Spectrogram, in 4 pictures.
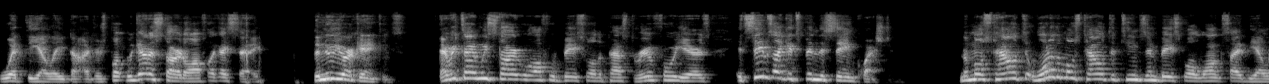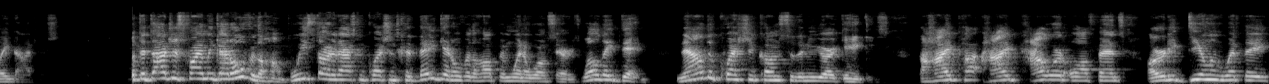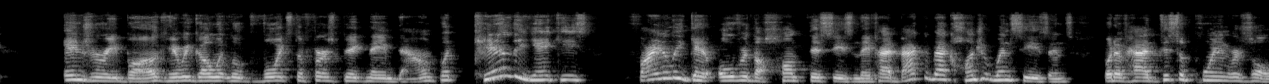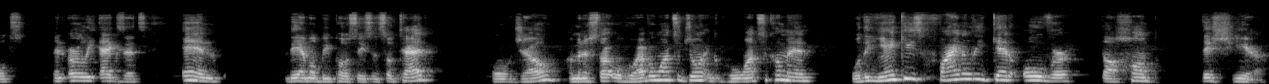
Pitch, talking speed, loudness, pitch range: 175 Hz, 200 wpm, -17 LUFS, 150-210 Hz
